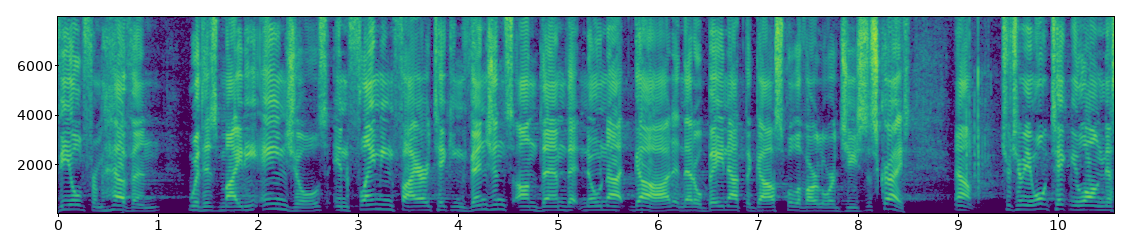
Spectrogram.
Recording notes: at Heritage Baptist Church, Lawrence Kansas on Sunday AM, March 28th, 2021.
